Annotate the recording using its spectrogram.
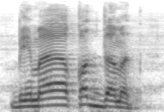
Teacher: قاف حروف مستعلیہ ہے، پر پڑھنا ہے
